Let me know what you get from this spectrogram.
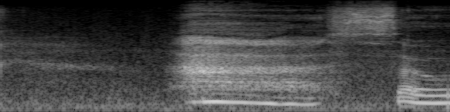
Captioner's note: beleaguered sigh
